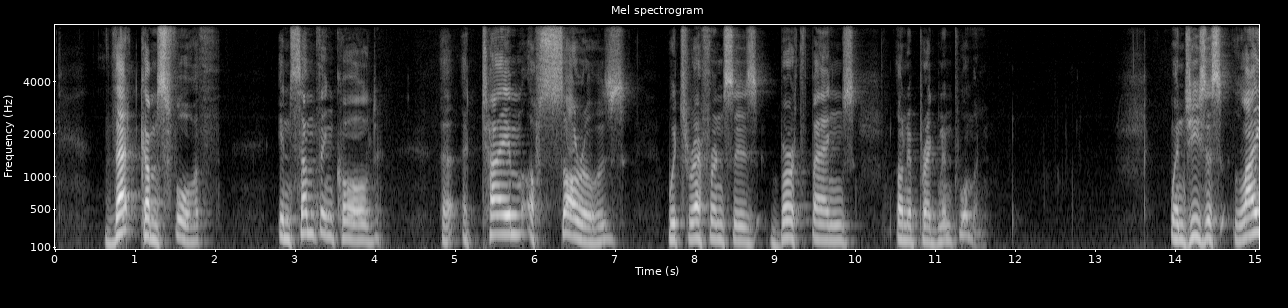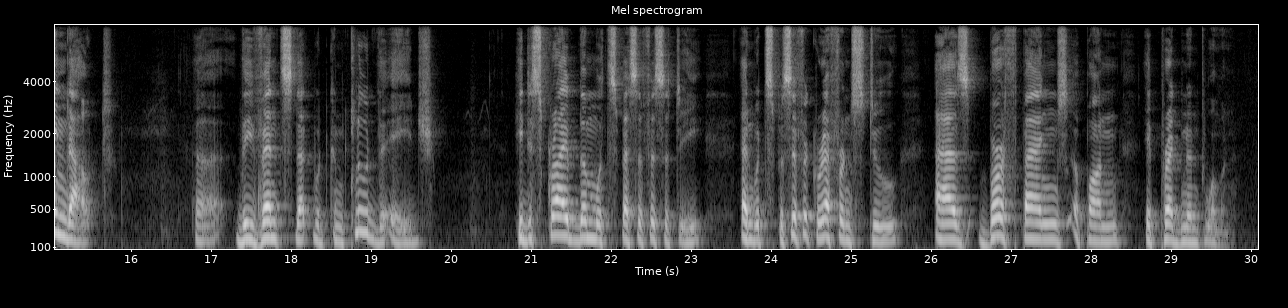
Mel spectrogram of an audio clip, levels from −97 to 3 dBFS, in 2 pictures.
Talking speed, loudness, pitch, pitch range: 95 wpm, -24 LUFS, 165 Hz, 150-180 Hz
